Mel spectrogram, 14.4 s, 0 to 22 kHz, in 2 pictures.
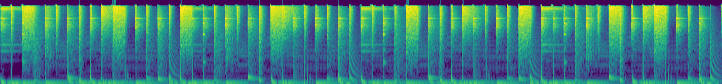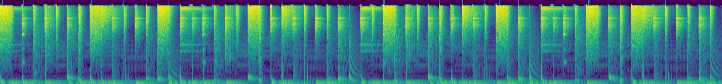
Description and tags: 133 bpm ATTACK LOOP 04 electrified analog kit variation 10 mastered 16 bit
This is loop 10 in a series of 16 variations. The style is pure
electro. The pitch of the melodic sounds is C. Created with the Waldorf
Attack VSTi within Cubase SX. I used the Analog kit 2 preset to create this 133 bpm loop. It lasts 8 measures in 4/4. Mastered using Elemental and TC plugins within Wavelab.
loop, electro, drumloop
